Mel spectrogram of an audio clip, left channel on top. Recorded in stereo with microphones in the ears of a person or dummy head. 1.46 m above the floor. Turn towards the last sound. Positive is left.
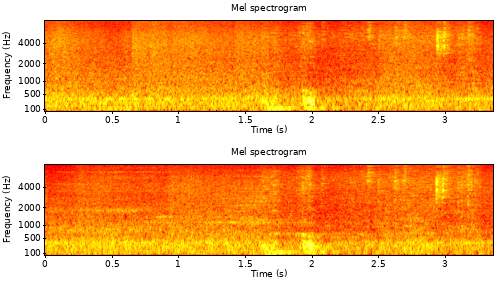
turn(degrees=-30)  # may be behind; listen again after turning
